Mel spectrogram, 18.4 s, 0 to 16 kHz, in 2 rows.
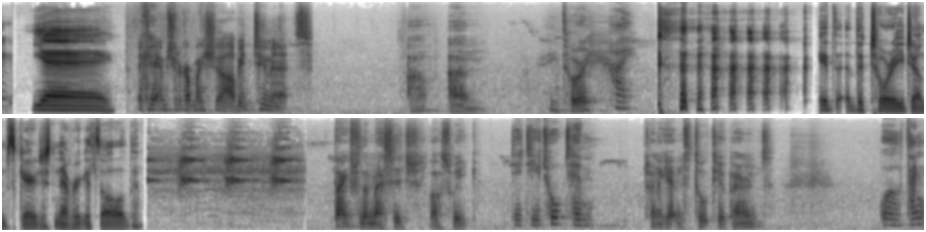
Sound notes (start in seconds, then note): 6.5 laughter; 10.4 horror violins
